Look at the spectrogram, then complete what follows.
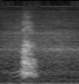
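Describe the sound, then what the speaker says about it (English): A single short dog bark in a neighborhood, one brief mid-distance yelp standing alone against quiet background. "Unless you have a dog in your neighborhood that barks all night"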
